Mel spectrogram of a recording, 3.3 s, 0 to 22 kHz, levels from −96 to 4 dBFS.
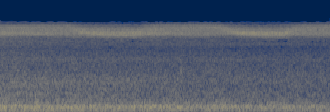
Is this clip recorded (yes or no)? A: yes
